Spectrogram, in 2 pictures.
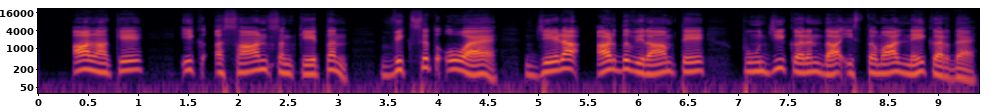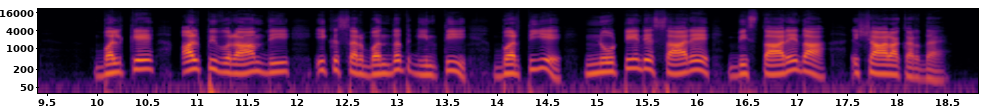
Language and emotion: Dogri, neutral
